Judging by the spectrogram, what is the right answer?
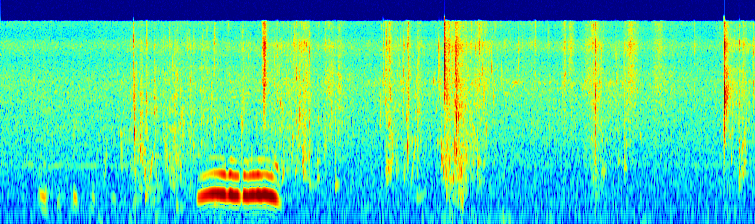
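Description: A hooked fish splashing at the water's surface close to the bank, heard as short irregular splashes. A man's drawn-out shout about two seconds in, lasting under a second, is the loudest sound.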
